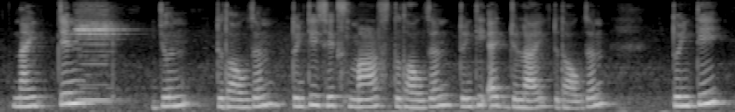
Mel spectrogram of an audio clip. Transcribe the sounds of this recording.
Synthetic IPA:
najntin | d͡ʒuntut̪ʰawzəntwentisiksmaɾstut̪ʰawzəntwentiʔet̚ʰd͡ʒulajtut̪ʰawzən | twunti

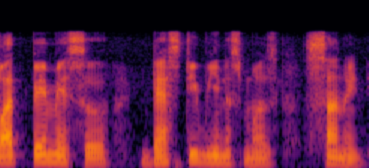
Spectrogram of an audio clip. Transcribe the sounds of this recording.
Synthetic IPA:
pɐt̪̚pemesɨ | ɖesʈibiːnɐsmɐz | sɐnə̰jnʲ

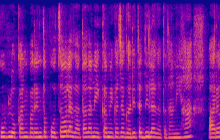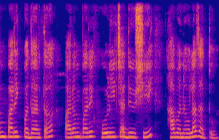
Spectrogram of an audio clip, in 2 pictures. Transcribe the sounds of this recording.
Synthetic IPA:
kʰuːblokampəɾjənt̪əpot͡səʋlad͡zat̪at̪aniekamekat͡ɕjaɡʱəɾit̪əd̪ilad͡zat̪at̪aɽ̃iɦapaɾəmpaɾiːk̚pəd̪aɾt̪ʰəpaɾəmpaɾikhoɭit͡ɕjad̪iʋɕiː | habənəʋlad͡zat̪o

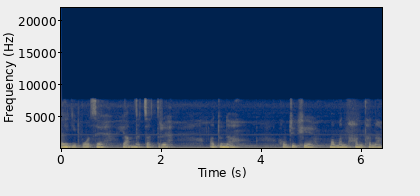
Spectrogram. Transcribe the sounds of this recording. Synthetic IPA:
ajɡipɔ̰t̚se | jamnɐt͡ʃatɾe | ɐdunɐ | hɐwd͡ʒik̚si | mɐmɐnhantʰanɐ

